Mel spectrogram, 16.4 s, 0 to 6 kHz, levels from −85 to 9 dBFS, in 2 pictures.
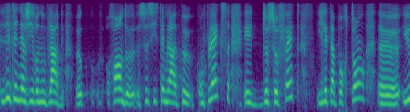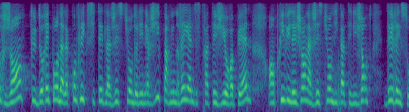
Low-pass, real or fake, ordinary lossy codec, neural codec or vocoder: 5.4 kHz; fake; none; codec, 16 kHz, 0.7 kbps, FocalCodec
